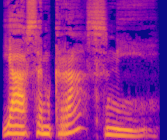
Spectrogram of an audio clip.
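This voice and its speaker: Woman reader voicing a sly salesman devil, husky and low, swooping between brisk and drawn-out. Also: expressive, a bit bright, no echo, clean studio sound, heavily acted. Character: smooth, hairy-handed tattooing devil.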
